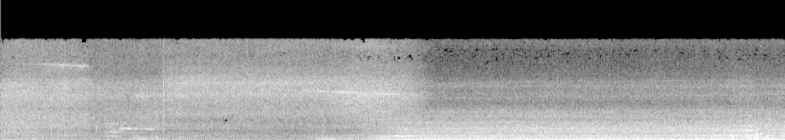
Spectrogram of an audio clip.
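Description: A red Keikyu commuter train at a station platform, then, from about five seconds in, louder running noise from inside a moving Keikyu train: a low rolling noise with a few steady humming tones.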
